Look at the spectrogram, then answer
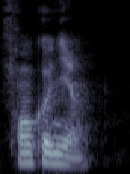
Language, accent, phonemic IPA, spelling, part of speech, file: French, France, /fʁɑ̃.kɔ.njɛ̃/, franconien, adjective / noun, LL-Q150 (fra)-franconien.wav
- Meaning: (adjective) 1. of the Franks or their empire; Franconian, Frankish 2. of the Franconcian languages; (noun) Frankish (language)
